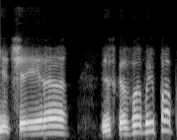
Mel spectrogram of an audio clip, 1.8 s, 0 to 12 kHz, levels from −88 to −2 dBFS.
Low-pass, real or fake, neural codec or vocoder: 9.9 kHz; fake; vocoder, 22.05 kHz, 80 mel bands, WaveNeXt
